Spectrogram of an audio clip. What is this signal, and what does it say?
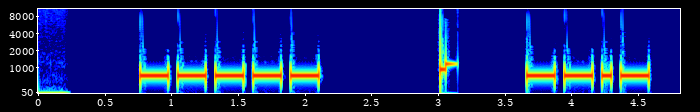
Morse code, heard as a keyed tone, about 17 wpm, 700 Hz. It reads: 0 Q
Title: Single Letter-Number Alt - Rapid-Fire 17wpm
